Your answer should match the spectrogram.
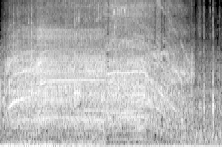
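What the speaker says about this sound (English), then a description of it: "I got the big boy drill" A heavy rotary hammer drill runs steadily for a few seconds, a loud droning motor with a grinding edge that eases off near the end.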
